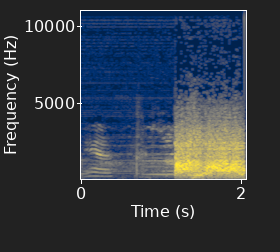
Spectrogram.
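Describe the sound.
A rocket ship is blown up. A sudden loud blast cuts in after quieter tonal sounds and continues as a dense, roaring rumble to the end.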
